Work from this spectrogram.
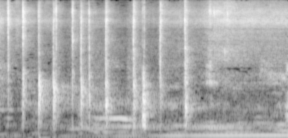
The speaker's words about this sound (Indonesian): Iya, yeah, tepuk tangan dulu dong.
